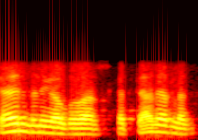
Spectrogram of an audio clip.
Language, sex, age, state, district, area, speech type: Maithili, male, 18-30, Bihar, Begusarai, rural, conversation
